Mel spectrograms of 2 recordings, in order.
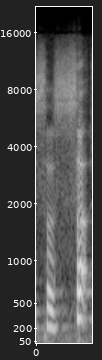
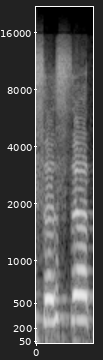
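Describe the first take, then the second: First: The last syllable carries the stress. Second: The last syllable carries no stress. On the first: The speaker calls it wrong. "dengan penekanan di belakang, kayak sesek napas gitu ya" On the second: The speaker calls it right. "tanpa penekanan di belakang"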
